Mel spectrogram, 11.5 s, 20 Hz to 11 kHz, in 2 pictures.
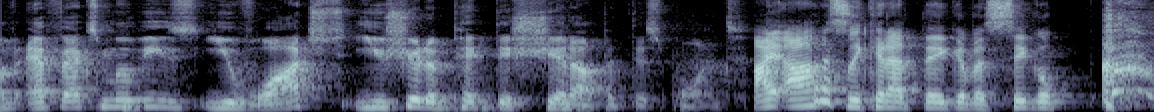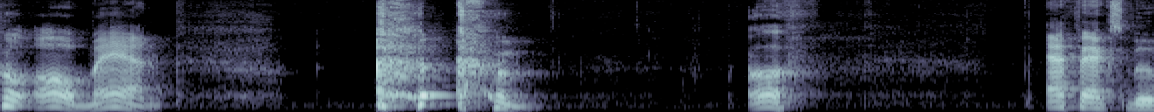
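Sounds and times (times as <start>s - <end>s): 
speech: 0.0s - 6.8s, 7.6s - 8.5s, 9.5s - 9.9s, 11.0s - 11.5s
person who has eaten cannabis edibles coughing harshly: 5.5s - 5.9s, 7.6s - 8.5s.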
